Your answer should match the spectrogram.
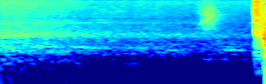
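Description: A quiet stretch, then a sudden swish near the end that fades within about half a second, like an edited whoosh effect laid over the cut.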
